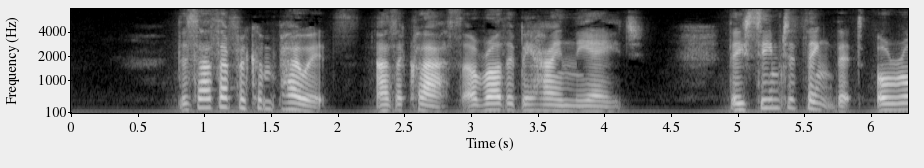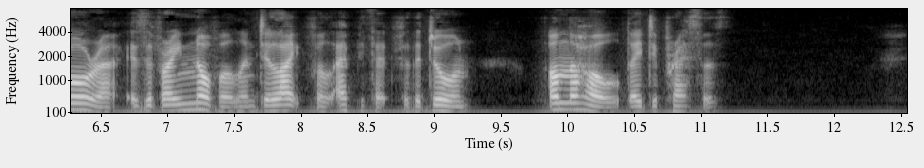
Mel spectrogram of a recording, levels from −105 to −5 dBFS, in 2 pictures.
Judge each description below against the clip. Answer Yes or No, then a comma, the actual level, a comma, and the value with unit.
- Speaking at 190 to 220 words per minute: No, average, 165 wpm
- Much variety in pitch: No, average, 3.9 semitones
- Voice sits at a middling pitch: Yes, medium, 165 Hz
